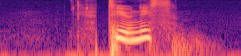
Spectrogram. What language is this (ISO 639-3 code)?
swe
